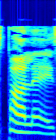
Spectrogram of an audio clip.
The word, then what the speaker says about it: Parley: So I've been pronouncing it wrong. It's Parley.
